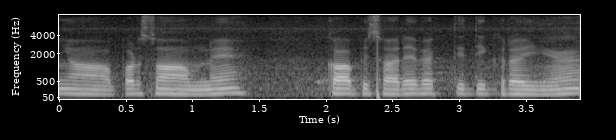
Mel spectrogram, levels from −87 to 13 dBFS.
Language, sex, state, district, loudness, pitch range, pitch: Hindi, male, Uttar Pradesh, Shamli, -19 LUFS, 120-130 Hz, 130 Hz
